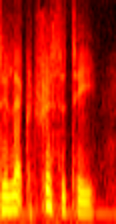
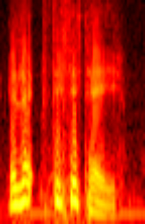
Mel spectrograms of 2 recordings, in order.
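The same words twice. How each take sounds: First: The s sound is clear, without a lisp. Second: The s sound is lisped like th.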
